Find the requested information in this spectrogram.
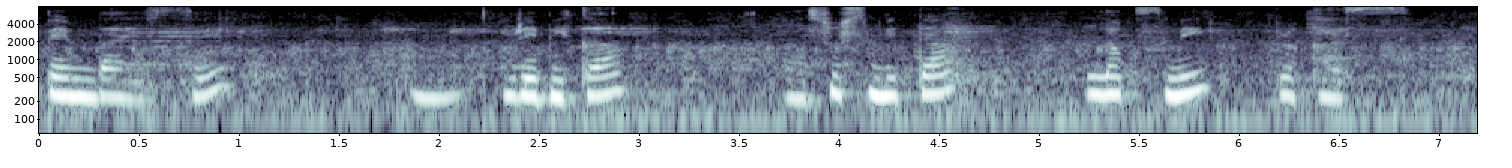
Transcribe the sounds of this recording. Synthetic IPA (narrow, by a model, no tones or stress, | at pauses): pembajse | ɾebika | susmit̪a | lʌksʰmi | prʌkas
